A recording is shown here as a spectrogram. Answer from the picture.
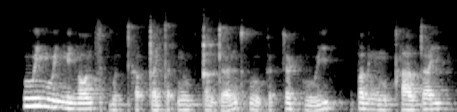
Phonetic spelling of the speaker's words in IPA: uː˥ j m uː˧ j ŋ e˨ j n̪ ɔː˥ n t͡s ɐ˧ k̚ uː˨˥ t̚ t̪ʰ ɐ˨ p̚ t̪ ɐ˨ j t̪ ɐ˨ k̚ n̪ uː˨ k̚ t̪ ɐ˨˩ m t̪ œː˨˥ n t̪ʰ uː˨˩ k ɐ˨˥ k̚ s ɵ˧ ɥ k uː˨˥ j | p ɐ˧ w ɪ˨ ŋ m ɐ˨ p̚ kʰ aː˧ w t̪ ɐ˥ j

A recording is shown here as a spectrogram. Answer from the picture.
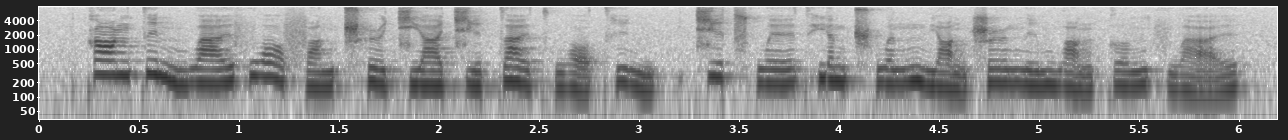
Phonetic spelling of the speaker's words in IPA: k ɑ˥ ŋ t̪ i˥˩ n m w a˧˥ ɪ̯ f w ɔ˥˩ f ɑ˧˥ ŋ ʈ͡ʂʰ ɻ̩˥˩ t͡ɕ j ä˧˥ t͡ɕ ḭ˨˩ t̪ a˥˩ ɪ̯ t̪ʰ w ɔ̰˨˩ t̪ʰ i˥˩ ŋ | t͡ɕ i˥ t͡sʰ w e˧˥ ɪ̯ t̪ʰ j ɛ˧ n ʈ͡ʂʰ w ə˧˥ n n̪ j ɑ̰˨˩ ŋ ʂ ɻ̩˥ n̪ i˧˥ m w ɑ̰˨˩ ŋ k ɤ˧˥ ŋ f w a̰˨˩˦ ɪ̯

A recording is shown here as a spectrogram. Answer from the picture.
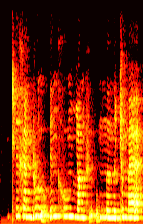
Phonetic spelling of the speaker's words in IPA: cʰ ɪ x æ ŋ ɖ u l ṵ ʔ ɪ ŋ x u ŋ ʎ ɑ ŋ fʲ ṵ ʔ ṵ m n̪ ə n̪ ə ɟ ə m æ

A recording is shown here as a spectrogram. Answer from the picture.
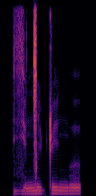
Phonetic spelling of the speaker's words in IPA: zʲ ɐ ŋ͡ǀ i ʈ ɪ ŋ ʊ

